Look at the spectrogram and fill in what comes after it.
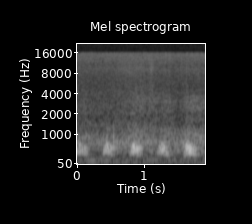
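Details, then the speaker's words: Fetal heartbeat at 18 weeks in a fourth pregnancy, heard at a midwife appointment: rapid, regular whooshing Doppler beats at about 145 a minute, a normal fetal heartbeat. "that's a lovely heartbeat that's good that sound just never gets old does it"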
